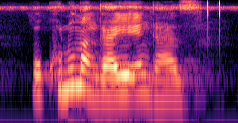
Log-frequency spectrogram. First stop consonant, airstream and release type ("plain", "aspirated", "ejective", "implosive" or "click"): aspirated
